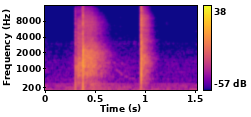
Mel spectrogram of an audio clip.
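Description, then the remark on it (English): Two sharp hand claps about half a second apart, made to sync recordings, the first a bit fuller with a brief ringing tail, the second crisp and quick. No voices, just faint background hiss. “Who's clapping after go?”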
